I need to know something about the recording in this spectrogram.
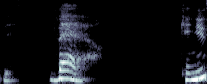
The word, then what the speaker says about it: vert: say it like this ver can you say that ver now notice that the t is silent ver now listen carefully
